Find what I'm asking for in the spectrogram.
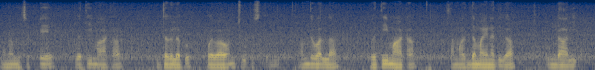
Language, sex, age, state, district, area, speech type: Telugu, male, 18-30, Telangana, Kamareddy, urban, spontaneous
